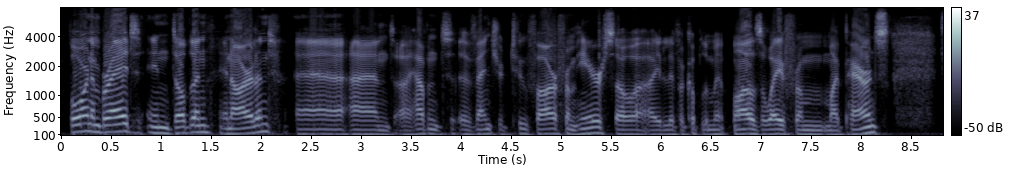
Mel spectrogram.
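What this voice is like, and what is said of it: Dublin Irish accent, not the traditional one. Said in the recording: “you do have that, that accent there ... I have a certain twang ... I don't have you know the traditional Irish accent”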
